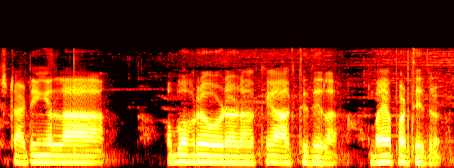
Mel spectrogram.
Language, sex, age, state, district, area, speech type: Kannada, male, 18-30, Karnataka, Vijayanagara, rural, spontaneous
